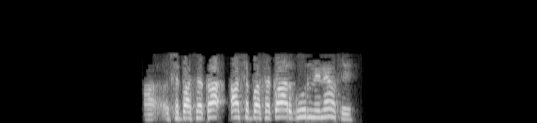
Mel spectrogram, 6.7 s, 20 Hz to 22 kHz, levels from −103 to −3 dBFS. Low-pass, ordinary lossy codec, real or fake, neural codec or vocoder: 3.6 kHz; MP3, 16 kbps; real; none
